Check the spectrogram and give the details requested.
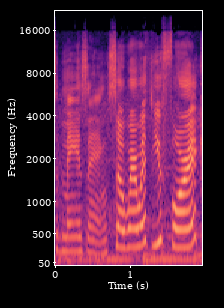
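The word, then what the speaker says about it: U4IC: people too this is pretty cool okay so euphoric is u for the number four i see you fork is how it's pronounced everyone gets that concern it's like a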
